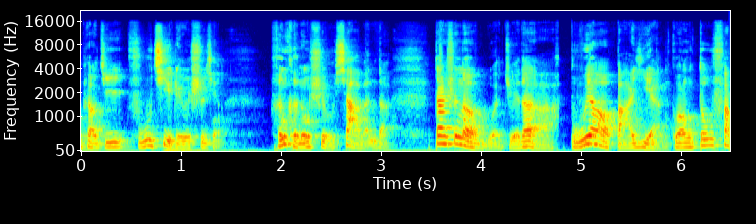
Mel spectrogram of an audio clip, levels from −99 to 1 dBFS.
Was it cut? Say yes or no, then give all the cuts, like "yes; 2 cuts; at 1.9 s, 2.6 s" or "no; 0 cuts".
yes; 1 cut; at 4.8 s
